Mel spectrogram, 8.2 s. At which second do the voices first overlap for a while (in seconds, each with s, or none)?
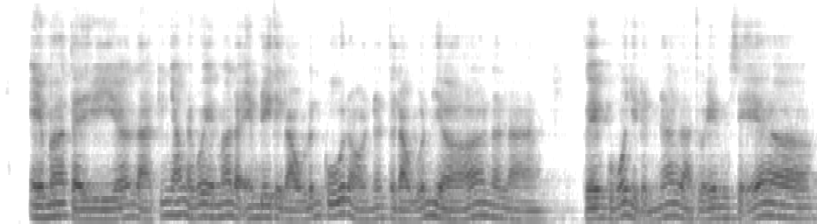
none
